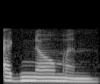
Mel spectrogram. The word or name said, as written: agnomen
